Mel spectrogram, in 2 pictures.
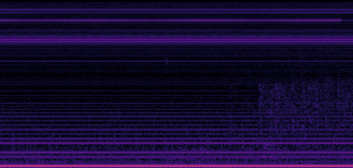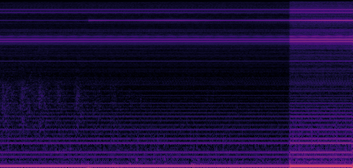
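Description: Steady electrical mains hum from the sound system. A faint, hazy noise comes in briefly midway. The hum jumps louder just before the end.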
